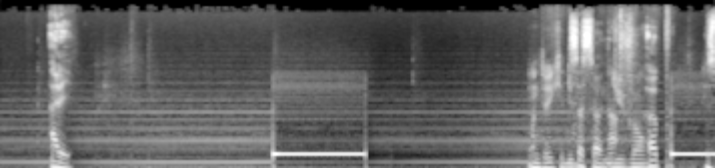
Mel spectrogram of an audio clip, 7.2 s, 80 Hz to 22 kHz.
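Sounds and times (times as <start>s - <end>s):
low hum: 0.0s - 7.1s
speech: 0.5s - 0.8s, 5.4s - 7.1s
telephone beep during a call: 2.7s - 3.7s, 6.7s - 7.1s.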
